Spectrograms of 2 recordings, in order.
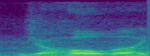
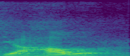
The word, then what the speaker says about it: Yahawah: his name is pronounced yahawah that's how it was pronounced by the ancient Israelites that's how it was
